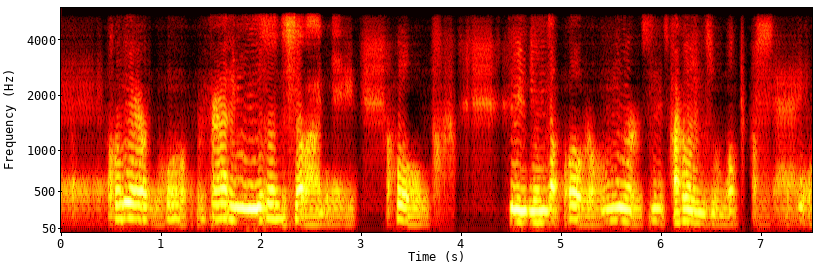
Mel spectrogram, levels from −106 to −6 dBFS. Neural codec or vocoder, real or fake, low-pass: codec, 16 kHz, 0.5 kbps, FreqCodec, smaller model; fake; 5.4 kHz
